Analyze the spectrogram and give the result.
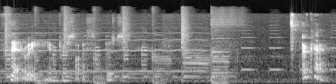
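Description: A woman talks while clear music plays behind her. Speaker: sewing vlogger. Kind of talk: casual vlog chat. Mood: light-hearted, laughing. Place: home room. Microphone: camera far.

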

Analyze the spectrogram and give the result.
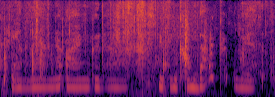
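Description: Soft-spoken and with a gentle tone, a woman talks over noticeable background noise. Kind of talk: role-play sales consultation. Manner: soft, gentle ASMR speaking voice.

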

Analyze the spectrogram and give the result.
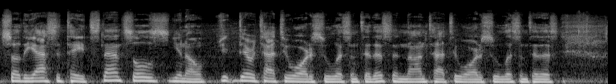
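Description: A man with an American accent at medium pitch, fairly quick pace and ordinary pitch variation, with noticeable background noise. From Long Island, New York. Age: 40s. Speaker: podcast host, tattoo artist. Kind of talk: casual interview.

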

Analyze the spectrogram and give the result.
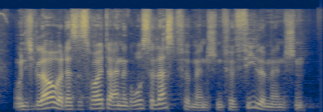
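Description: Animated man's voice at a fairly quick pace against a quiet background. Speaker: preacher. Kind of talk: sermon. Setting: church. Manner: casual. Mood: personal, candid. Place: church.

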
